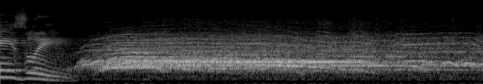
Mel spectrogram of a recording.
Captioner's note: crowd cheering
